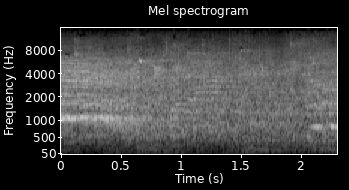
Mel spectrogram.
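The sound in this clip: Basketball dribbled on the court during a game, its bounces mixed into dense background noise under a commentator's voice.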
